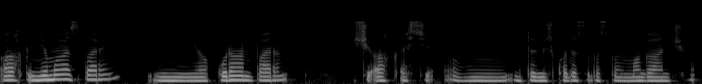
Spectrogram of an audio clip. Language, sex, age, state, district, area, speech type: Kashmiri, female, 30-45, Jammu and Kashmir, Baramulla, rural, spontaneous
